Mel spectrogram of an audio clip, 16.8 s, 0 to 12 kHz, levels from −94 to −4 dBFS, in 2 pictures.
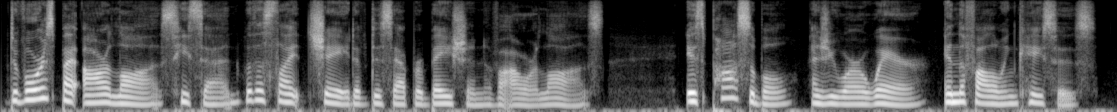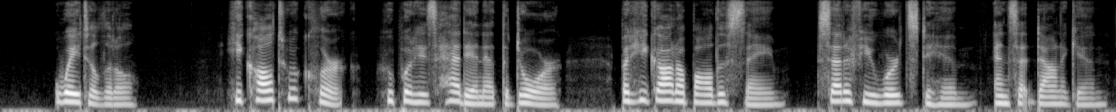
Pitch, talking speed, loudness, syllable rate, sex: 185 Hz, 210 wpm, -20 LUFS, 5.5 syllables/s, female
